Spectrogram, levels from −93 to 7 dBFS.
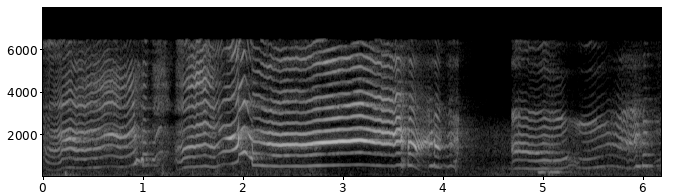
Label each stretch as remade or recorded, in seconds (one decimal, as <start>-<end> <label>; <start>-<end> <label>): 0.0-6.2 recorded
